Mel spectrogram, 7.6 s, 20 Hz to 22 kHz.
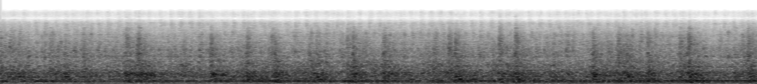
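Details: New Mas silage trailer apron chain driven by hydraulic motor, unload time about 2 minutes depending on tractor flow. Steady hydraulic hum with light even chain clatter, no snatching or grinding. Normal, smooth, quiet running.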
